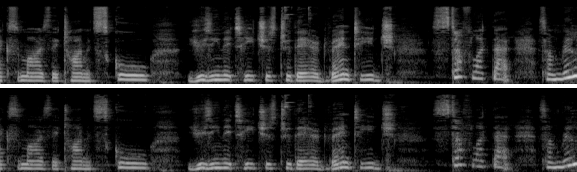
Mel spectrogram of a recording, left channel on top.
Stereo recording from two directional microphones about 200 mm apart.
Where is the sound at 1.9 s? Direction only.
25° left (ahead or behind).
